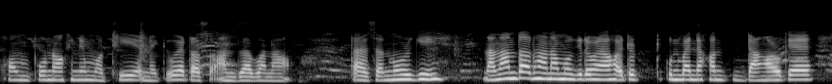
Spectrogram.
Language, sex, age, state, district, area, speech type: Assamese, female, 45-60, Assam, Biswanath, rural, spontaneous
